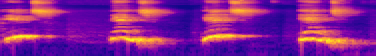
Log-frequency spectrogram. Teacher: அடுத்தது இச், இஞ்ச் ஆகிய இரு மெய்களும் நாவின் இடைப்பகுதி, அதாவது இடைப்பட்ட பகுதினா நடுவுல இருக்கிற பகுதி, நடு அன்னத்தின் இடைப்பகுதியை பொருந்துவதால் பிறக்கின்றன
